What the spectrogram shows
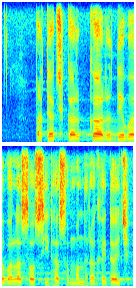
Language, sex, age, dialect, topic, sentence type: Maithili, male, 31-35, Southern/Standard, banking, statement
